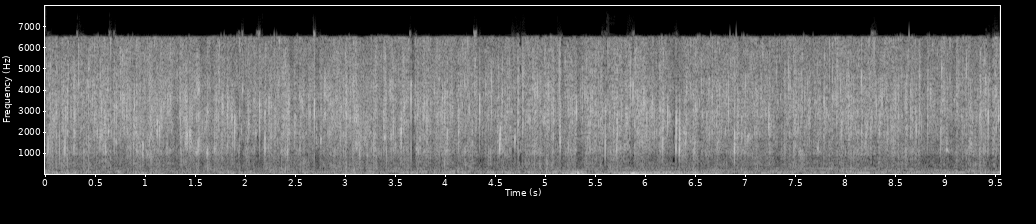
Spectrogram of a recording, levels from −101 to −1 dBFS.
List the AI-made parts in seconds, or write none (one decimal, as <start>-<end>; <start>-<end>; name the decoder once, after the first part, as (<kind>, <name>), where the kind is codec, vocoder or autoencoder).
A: 0.7-3.8 (codec, HILCodec)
